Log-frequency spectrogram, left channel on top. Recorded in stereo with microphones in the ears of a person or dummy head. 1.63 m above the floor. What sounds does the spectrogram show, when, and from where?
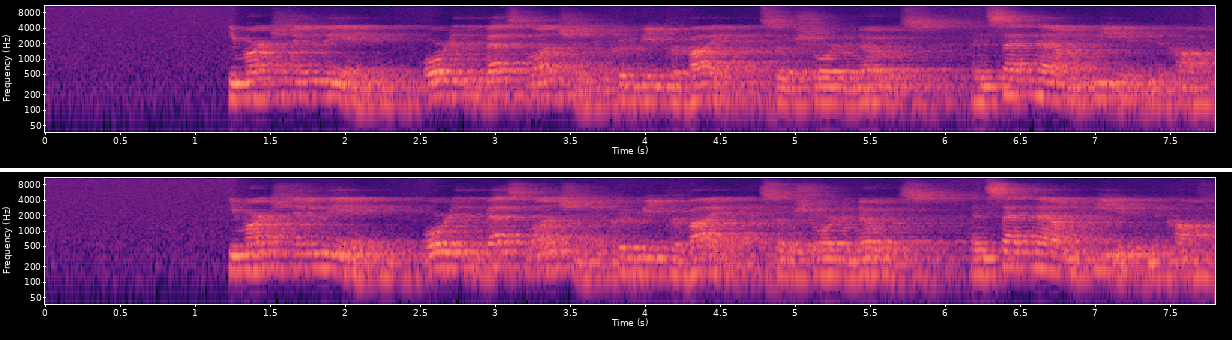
1.2 s a man speaking: 25° left (ahead or behind), 3 m; by 7.8 s 55° right (ahead or behind), 1.9 m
